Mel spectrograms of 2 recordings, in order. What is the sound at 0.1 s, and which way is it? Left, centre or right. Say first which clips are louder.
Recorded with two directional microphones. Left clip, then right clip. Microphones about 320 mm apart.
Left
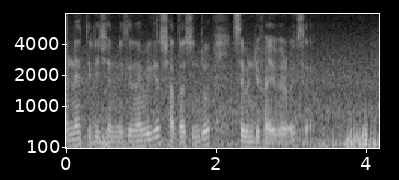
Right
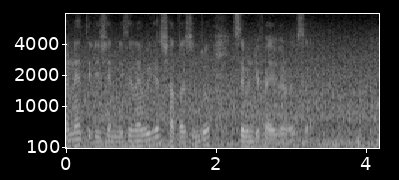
Speech: left 7 dB; centre.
